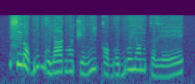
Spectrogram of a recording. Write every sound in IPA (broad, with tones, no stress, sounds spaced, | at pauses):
s ɨ˦ ɾ ɔ˨ b u˦ ɡ u˨ j aː˧ ɡ ɔ̃˧ t͡ʃ ɨ˨ ɲ i˦ k ɔ˨ ɡʷ i˨ b u˦ j ɔ̃˦ n k ə˨ ɣ eː˨˦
